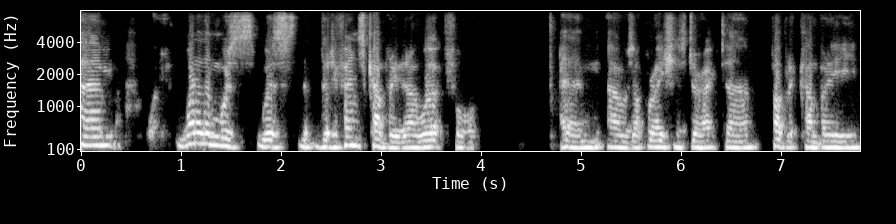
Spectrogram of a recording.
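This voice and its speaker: At a moderate pace, the voice has a dark, mellow tone, is somewhat breathy, shows ordinary pitch variation, and sounds dry and close with no echo. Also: man. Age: 60s. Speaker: retired army veteran and former company director. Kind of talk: podcast interview. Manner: hesitant, many fillers.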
